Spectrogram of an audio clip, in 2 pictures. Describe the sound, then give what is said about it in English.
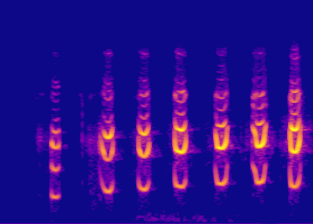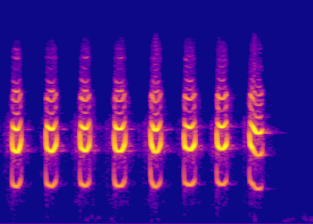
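A hunter's call imitates a turkey with a run of about fourteen sharp, evenly spaced yelps that grow slightly louder and steadier, clear with no talking; calling used when the birds fly down. “when the birds fly down, uh, I don't like to go into like this”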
